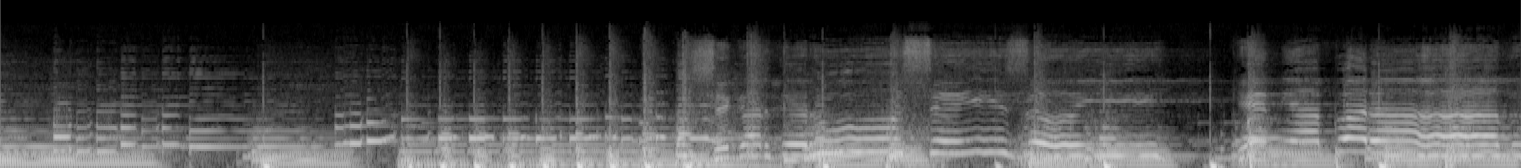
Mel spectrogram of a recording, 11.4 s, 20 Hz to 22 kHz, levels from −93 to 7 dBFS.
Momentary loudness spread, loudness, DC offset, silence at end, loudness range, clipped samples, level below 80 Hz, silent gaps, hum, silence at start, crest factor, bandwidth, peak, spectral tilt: 8 LU; -20 LUFS; under 0.1%; 0 s; 4 LU; under 0.1%; -24 dBFS; none; none; 0 s; 16 dB; 9.4 kHz; -2 dBFS; -8.5 dB/octave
